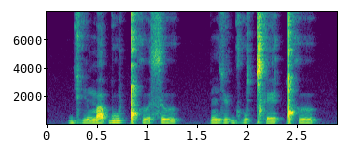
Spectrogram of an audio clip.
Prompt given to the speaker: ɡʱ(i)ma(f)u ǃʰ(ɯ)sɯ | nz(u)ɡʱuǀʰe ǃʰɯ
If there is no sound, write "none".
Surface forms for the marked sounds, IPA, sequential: i, ɓ, ɯ, y

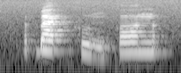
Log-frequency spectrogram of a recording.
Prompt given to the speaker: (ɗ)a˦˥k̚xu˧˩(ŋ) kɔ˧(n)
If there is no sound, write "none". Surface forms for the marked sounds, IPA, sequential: ɓ, ŋ, n

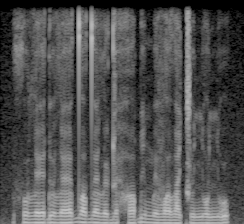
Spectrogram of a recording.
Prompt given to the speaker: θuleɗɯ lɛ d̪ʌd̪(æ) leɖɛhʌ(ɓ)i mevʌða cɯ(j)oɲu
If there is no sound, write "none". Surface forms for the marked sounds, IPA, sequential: ɛ, ɓ, ɲ

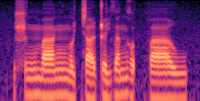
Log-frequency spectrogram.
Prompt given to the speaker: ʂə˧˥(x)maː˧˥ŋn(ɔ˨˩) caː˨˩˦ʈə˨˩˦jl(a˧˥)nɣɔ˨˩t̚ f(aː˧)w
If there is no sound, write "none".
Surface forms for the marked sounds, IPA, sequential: ŋ, ɔ˨˩, a˧˥, aː˧

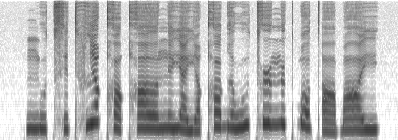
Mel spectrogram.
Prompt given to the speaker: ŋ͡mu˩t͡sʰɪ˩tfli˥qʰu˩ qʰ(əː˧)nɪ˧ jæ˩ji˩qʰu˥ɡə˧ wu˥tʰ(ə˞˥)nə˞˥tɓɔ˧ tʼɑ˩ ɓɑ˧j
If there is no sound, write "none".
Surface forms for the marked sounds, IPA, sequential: ʌː˧, ə˞˥

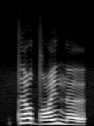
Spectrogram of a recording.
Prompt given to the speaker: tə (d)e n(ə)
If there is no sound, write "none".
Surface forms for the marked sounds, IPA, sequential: dˤ, ə

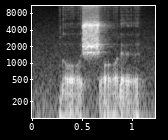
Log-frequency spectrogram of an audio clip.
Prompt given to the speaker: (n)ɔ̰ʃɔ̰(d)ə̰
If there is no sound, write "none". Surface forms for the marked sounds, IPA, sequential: ɾ, ɾ

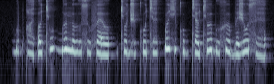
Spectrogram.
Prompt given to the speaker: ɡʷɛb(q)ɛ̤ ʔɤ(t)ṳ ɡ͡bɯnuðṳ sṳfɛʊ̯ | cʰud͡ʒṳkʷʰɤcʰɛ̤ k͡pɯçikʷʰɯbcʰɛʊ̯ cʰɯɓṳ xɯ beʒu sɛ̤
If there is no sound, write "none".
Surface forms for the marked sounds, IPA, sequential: q, cʰ

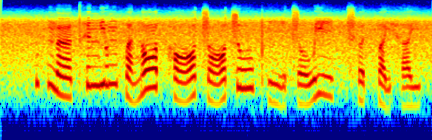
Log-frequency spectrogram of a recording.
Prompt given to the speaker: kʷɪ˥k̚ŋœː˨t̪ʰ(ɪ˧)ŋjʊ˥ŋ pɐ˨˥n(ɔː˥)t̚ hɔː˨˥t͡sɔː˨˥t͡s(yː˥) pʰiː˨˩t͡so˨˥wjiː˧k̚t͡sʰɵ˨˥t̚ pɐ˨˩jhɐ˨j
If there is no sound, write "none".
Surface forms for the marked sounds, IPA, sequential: ɪ˥, ɔː˥, uː˥

